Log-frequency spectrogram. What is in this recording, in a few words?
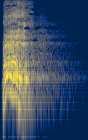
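non verbal fear, voice; cernunnos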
